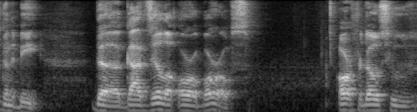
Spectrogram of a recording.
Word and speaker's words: Ouroboros: The Godzilla Ouroboros, or for those who say it pronouncedly, Ouroboros. Oh, yeah, that's how I pronounce it. Ouroboros.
